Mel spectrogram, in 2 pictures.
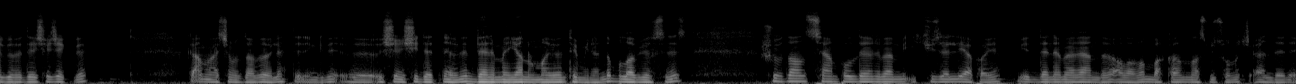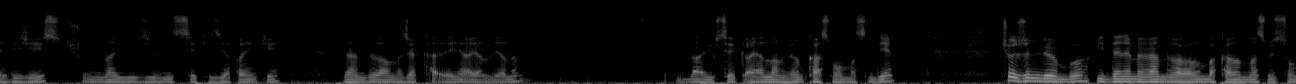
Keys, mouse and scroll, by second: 1.1 KP_0, 23.4-24.2 middle drag.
